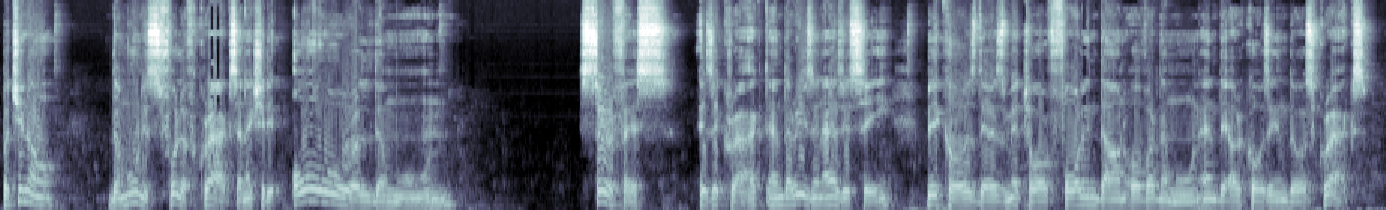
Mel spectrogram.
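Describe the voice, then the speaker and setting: A man speaking English as a second language with a non-native accent, giving improvised commentary as a host, haltingly and repeating key words for emphasis. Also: medium pitch, expressive, darkish tone. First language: not English. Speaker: host and religious debater. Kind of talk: improvised commentary over visuals.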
